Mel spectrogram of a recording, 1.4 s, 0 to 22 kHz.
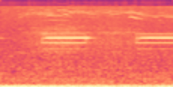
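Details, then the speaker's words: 6x6 Oberaigner/Krug overland truck, brand new with 126.3 km, diesel idling at registration centre in Dubai: two long high-pitched beeps of the front diff-lock warning; it won't switch off and the truck won't move without it, owner suspects transit-damaged transmission. "he won't switch off that beeping you can hear oh it's on now it's on because if I switch it off or try to this vehicle will not move"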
